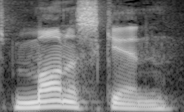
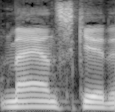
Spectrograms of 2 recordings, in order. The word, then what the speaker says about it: Måneskin: It's Måneskin, and I'm doing my best to pronounce the Danish word there. Not Manskin, it's Måneskin. Måneskin.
